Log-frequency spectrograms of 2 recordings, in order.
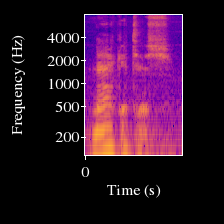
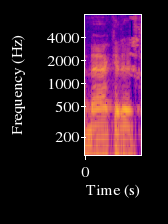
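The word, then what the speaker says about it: Natchitoches: uh sandini or saint dennis s-t d-e-n-i-s now nakatish uh even locals have trouble spelling this so uh nakedish louisiana which is still there is spelled n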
